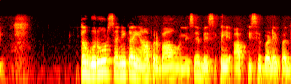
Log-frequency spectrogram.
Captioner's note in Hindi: नाक से की जाने वाली आवाज़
